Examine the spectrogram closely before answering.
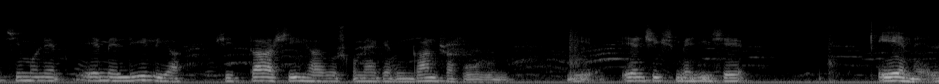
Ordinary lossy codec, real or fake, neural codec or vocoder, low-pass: none; fake; vocoder, 44.1 kHz, 128 mel bands every 256 samples, BigVGAN v2; 19.8 kHz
